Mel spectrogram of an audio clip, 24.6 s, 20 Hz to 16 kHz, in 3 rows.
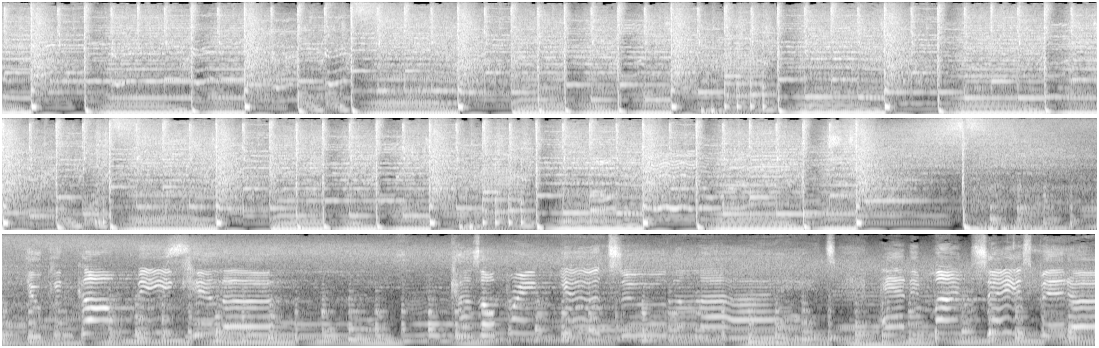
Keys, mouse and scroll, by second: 1.0 click, 1.8 Delete, 2.4 click, 23.5 alt+scroll down 1, 24.0-24.6 scroll up 1.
